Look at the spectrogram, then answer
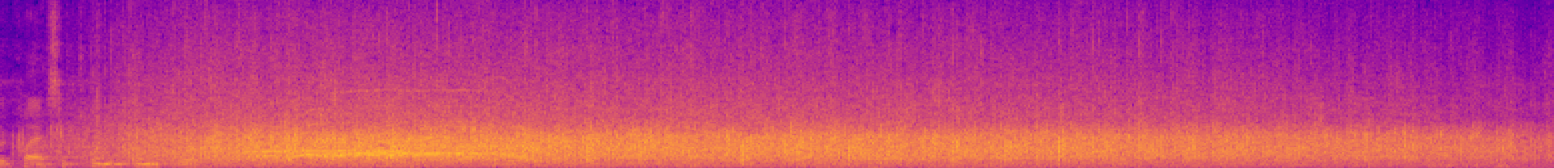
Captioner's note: applause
